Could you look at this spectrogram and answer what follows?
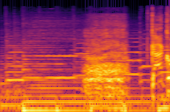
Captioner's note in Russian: Возмущённый рёв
